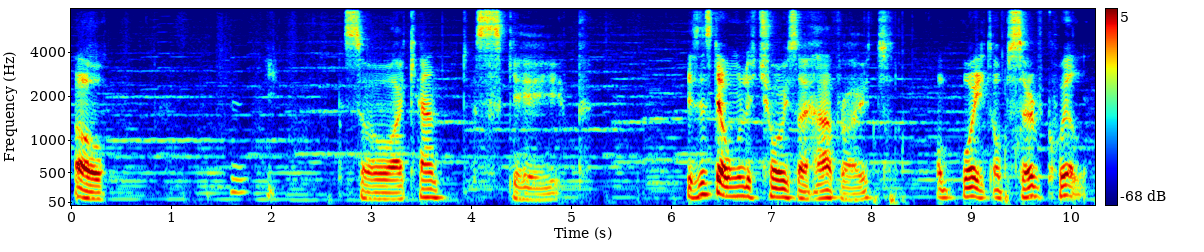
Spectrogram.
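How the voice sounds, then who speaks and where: Slow, musing game streamer. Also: medium pitch, expressive, soft background music. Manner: musing, muttering, informal. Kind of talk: casual playthrough commentary, thinking aloud.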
